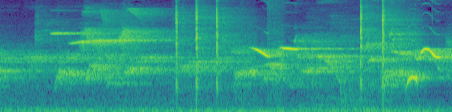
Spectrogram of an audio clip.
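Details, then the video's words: Tail-tapping clacks spur a white-rumped shama into song: sparse short whistled slurs, some rising and some dipping, with isolated loud clicks and a background hiss. "chòe lửa tạch đập đuôi cạch cạch kích thích chòe lửa hót"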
